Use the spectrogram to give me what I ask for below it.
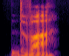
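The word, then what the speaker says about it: два: The number two dwa dva.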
